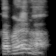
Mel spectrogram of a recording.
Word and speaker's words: Cabrera: That's how, I mean, when I see that, it's a Spanish name. I go, well, that's how you say it, Cabrera.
